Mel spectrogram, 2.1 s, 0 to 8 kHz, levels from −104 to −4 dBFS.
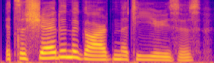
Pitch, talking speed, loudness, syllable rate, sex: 200 Hz, 250 wpm, -15 LUFS, 5.7 syllables/s, female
